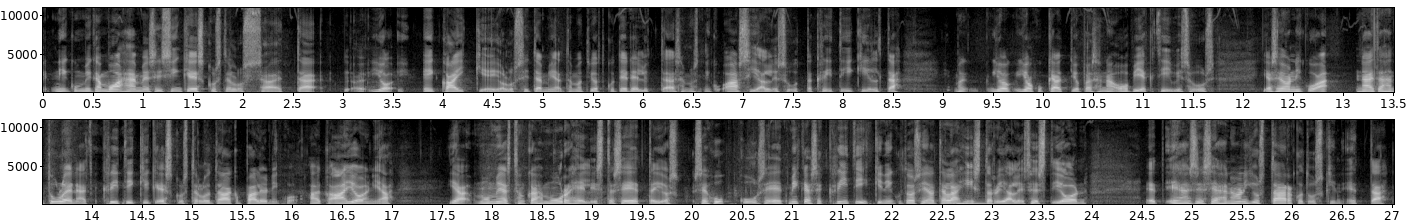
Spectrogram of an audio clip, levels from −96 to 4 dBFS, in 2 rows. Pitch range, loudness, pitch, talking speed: 170-195 Hz, -25 LUFS, 180 Hz, 155 wpm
